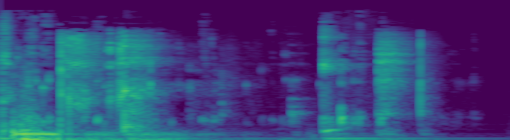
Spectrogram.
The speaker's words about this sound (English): Whoa, very fizzy beer.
